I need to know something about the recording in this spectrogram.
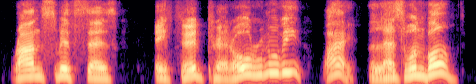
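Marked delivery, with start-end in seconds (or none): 1.6-4.5 loud put-on French accent. Speaker reading out a member's comment to a co-viewer, put-on French accent. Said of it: "Is that he wrote that with a French accent?".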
